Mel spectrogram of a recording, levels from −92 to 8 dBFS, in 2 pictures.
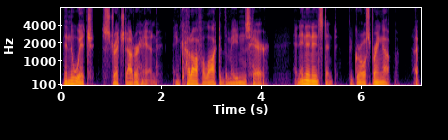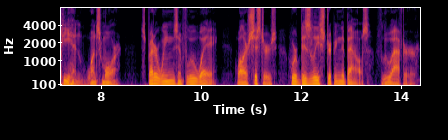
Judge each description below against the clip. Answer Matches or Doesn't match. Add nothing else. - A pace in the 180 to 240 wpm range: Matches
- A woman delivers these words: Doesn't match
